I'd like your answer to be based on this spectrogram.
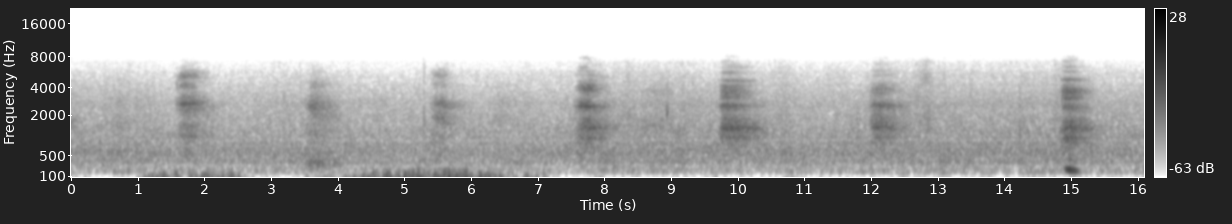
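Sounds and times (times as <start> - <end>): faint steady hiss: 0.0 - 16.0
person breathing hard: 7.6 - 9.0, 9.7 - 10.4, 12.0 - 13.0, 14.8 - 15.4.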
